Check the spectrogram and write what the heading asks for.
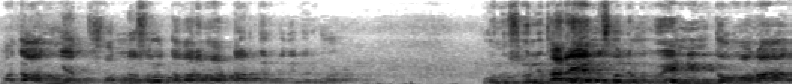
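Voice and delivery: ordinary delivery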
